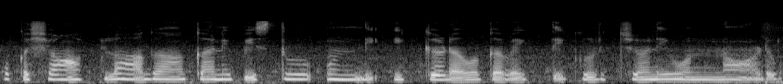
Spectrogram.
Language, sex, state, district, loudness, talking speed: Telugu, female, Andhra Pradesh, Sri Satya Sai, -16 LUFS, 75 wpm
